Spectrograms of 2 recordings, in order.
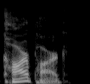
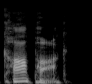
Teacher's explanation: >> That's a feature called non-reticity. It's a hallmark of many standard British accents where the R is only pronounced if a vowel sound comes after it.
